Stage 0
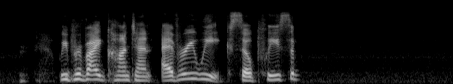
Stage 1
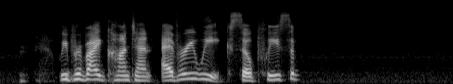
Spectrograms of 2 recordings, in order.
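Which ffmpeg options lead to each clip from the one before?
-af "highshelf=f=4.3k:g=-9.5,volume=1.5dB"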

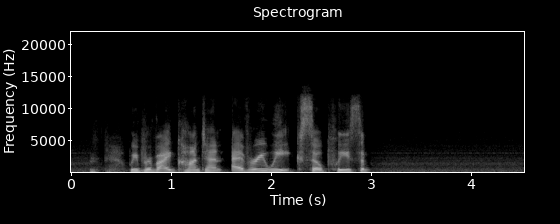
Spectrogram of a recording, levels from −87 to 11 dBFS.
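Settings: -af "acompressor=threshold=-31dB:ratio=2"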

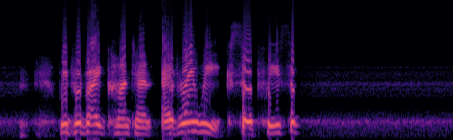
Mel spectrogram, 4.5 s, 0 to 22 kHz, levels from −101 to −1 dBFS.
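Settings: -filter_complex "[0:a]asplit=3[a][b][c];[a]bandpass=f=530:t=q:w=8,volume=0dB[d];[b]bandpass=f=1.84k:t=q:w=8,volume=-6dB[e];[c]bandpass=f=2.48k:t=q:w=8,volume=-9dB[f];[d][e][f]amix=inputs=3:normalize=0,asoftclip=type=hard:threshold=-33.5dB,volume=1dB"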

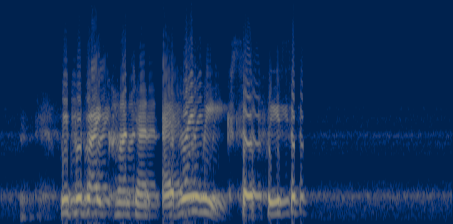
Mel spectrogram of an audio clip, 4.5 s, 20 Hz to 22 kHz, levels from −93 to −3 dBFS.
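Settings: -af "aecho=1:1:86:0.316"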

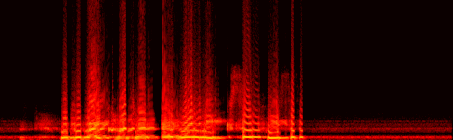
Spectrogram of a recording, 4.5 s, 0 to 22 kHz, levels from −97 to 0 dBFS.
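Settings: -af "asoftclip=type=hard:threshold=-38.5dB,volume=4dB"

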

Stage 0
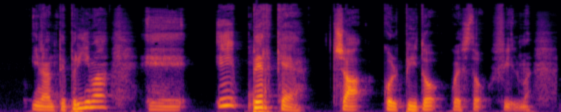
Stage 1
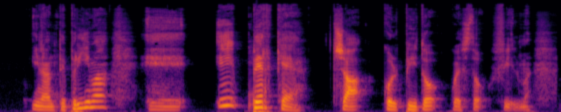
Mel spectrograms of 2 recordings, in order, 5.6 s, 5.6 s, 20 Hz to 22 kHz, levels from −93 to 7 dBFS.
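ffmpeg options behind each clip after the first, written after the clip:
-filter_complex "[0:a]lowshelf=f=460:g=-4,acrossover=split=5700[a][b];[b]alimiter=level_in=0.5dB:limit=-24dB:level=0:latency=1:release=385,volume=-0.5dB[c];[a][c]amix=inputs=2:normalize=0"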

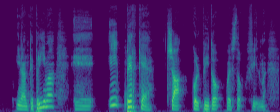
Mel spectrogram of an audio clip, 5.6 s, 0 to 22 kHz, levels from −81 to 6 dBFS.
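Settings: -af "highshelf=f=3.3k:g=-9,volume=2dB"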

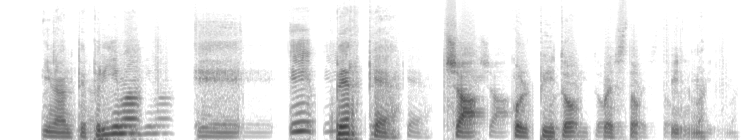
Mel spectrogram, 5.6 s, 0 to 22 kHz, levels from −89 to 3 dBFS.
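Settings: -af "flanger=delay=8.5:depth=2.7:regen=84:speed=0.36:shape=triangular,aeval=exprs='sgn(val(0))*max(abs(val(0))-0.0075,0)':c=same,aecho=1:1:249:0.0841,volume=-5.5dB"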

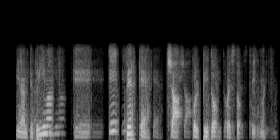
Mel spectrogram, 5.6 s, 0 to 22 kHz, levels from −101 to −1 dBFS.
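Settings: -filter_complex "[0:a]asplit=2[a][b];[b]asoftclip=type=tanh:threshold=-26dB,volume=-6dB[c];[a][c]amix=inputs=2:normalize=0,aresample=11025,aresample=44100"

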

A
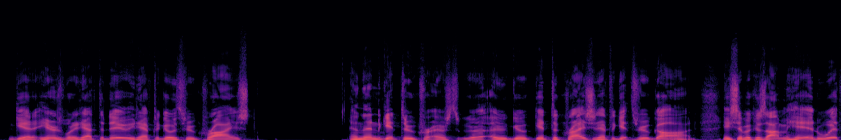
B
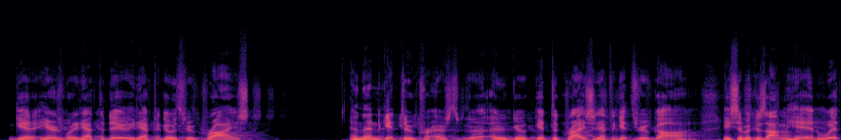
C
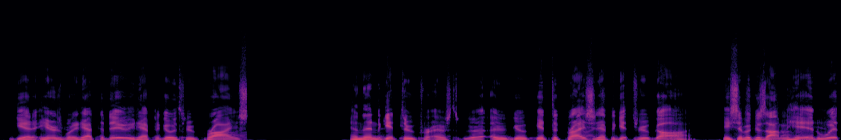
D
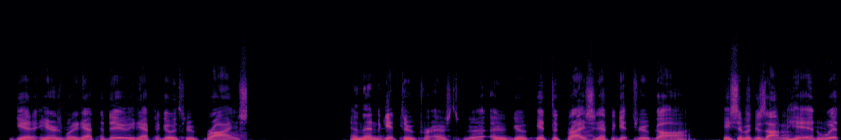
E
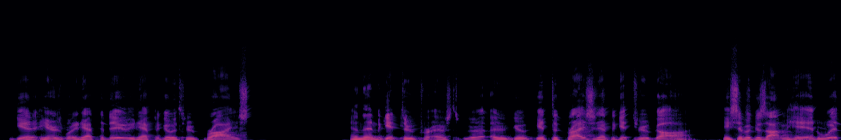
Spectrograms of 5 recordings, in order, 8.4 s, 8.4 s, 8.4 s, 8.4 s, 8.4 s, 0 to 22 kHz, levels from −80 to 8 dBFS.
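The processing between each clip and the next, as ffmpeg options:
-af "aecho=1:1:135|270|405:0.112|0.0393|0.0137,volume=3dB"
-af "anlmdn=15.8,volume=-8dB"
-af anull
-af "flanger=delay=5.9:depth=7.5:regen=-69:speed=1.1:shape=triangular"

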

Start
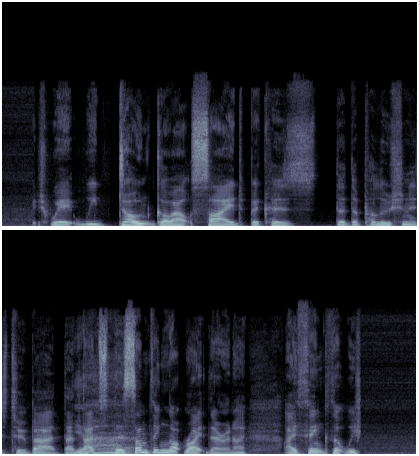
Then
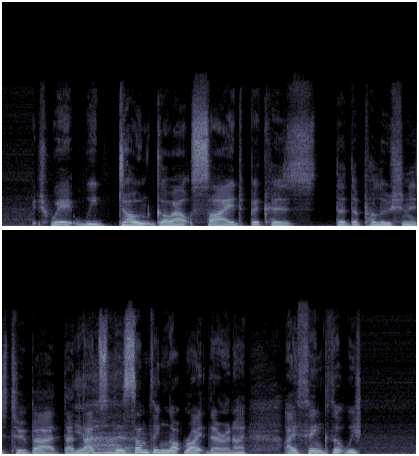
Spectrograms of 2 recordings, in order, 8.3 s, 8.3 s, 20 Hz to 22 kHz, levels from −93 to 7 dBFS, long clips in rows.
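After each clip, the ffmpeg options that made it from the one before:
-filter_complex "[0:a]highshelf=f=12k:g=-8.5,asplit=2[a][b];[b]alimiter=limit=-23.5dB:level=0:latency=1:release=17,volume=-0.5dB[c];[a][c]amix=inputs=2:normalize=0,volume=-8dB"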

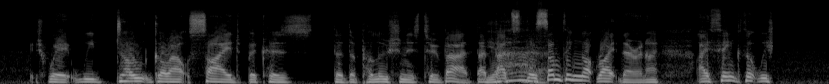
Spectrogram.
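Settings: -af "asoftclip=type=hard:threshold=-25.5dB"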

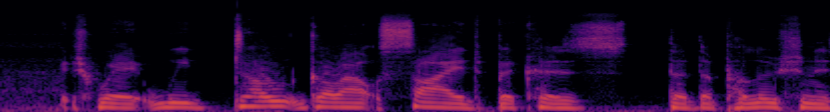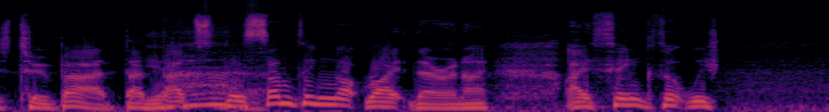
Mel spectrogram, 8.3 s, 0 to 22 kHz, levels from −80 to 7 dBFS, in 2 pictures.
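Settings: -af "acompressor=threshold=-39dB:ratio=4,volume=6dB"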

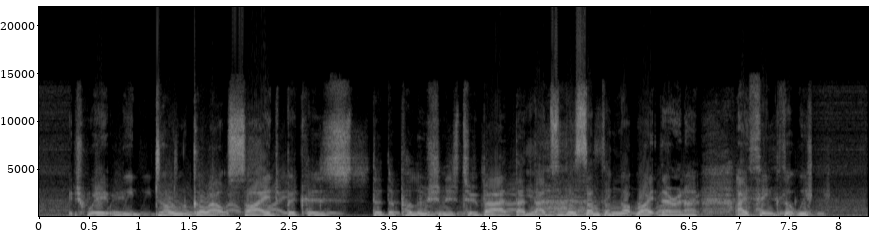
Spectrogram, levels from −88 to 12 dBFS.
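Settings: -filter_complex "[0:a]bandreject=f=60:t=h:w=6,bandreject=f=120:t=h:w=6,bandreject=f=180:t=h:w=6,bandreject=f=240:t=h:w=6,tremolo=f=1.3:d=0.28,asplit=2[a][b];[b]adelay=180,highpass=300,lowpass=3.4k,asoftclip=type=hard:threshold=-32.5dB,volume=-9dB[c];[a][c]amix=inputs=2:normalize=0,volume=4.5dB"

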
